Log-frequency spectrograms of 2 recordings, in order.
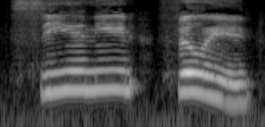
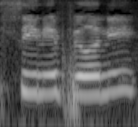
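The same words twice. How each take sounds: First: "Cyanide filling" drawn out slowly as "see a need, fill a need"; slogan said clearly. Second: "cyanide filling" run together as "seeny-filany"; misheard slogan. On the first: Host quotes the inventor's slogan, "Cyanide filling" spaced out as see a need, fill a need. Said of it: "and he was like". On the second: Host shows a childhood mishearing, "cyanide filling" blurred into seeny-filany. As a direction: slur "cyanide filling" into one quick nonsense word, seeny-filany. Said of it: "I thought they were saying". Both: Retold or imitated.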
